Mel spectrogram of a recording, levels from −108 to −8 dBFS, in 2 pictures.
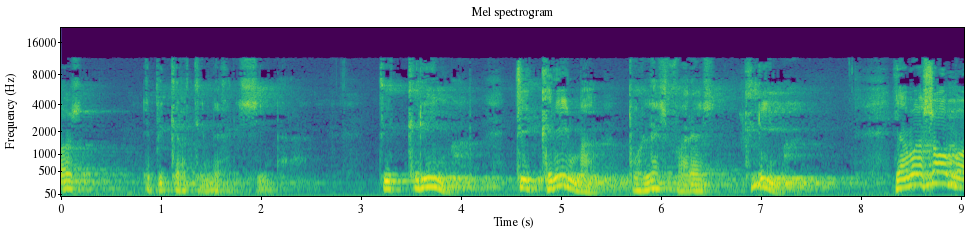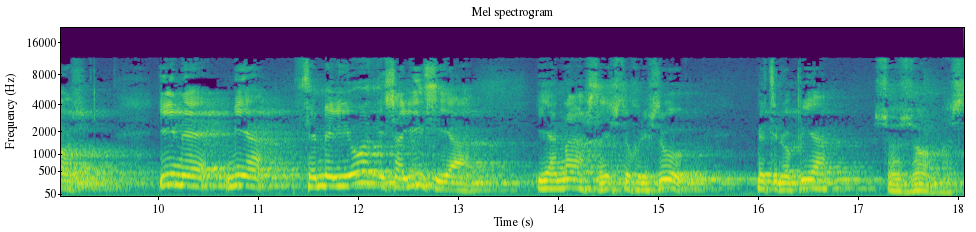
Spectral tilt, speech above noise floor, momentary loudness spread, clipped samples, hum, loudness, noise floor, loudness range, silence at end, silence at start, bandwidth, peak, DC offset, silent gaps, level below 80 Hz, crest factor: -4.5 dB/octave; 28 dB; 14 LU; under 0.1%; none; -17 LUFS; -45 dBFS; 5 LU; 0 s; 0 s; 11.5 kHz; -2 dBFS; 0.7%; none; -46 dBFS; 16 dB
